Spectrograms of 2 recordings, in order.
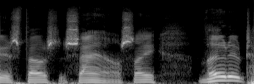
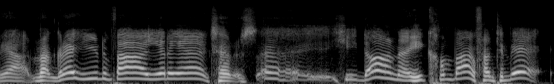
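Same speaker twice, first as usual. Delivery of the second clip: tiny, very high, squeaky little voice, rising; 13 semitones higher than usual. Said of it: "he had this little squeaky voice".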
